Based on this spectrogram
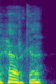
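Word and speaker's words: Hårga: How is it pronounced Haga? – Uh, Herga. That, that one.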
